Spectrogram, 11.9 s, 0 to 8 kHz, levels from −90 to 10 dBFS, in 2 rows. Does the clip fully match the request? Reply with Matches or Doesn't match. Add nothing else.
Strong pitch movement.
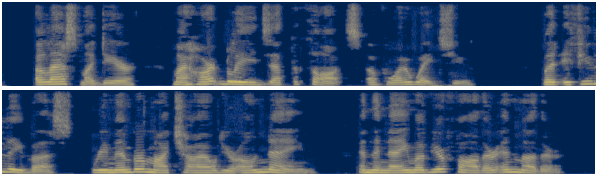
Doesn't match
